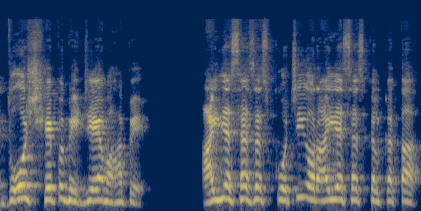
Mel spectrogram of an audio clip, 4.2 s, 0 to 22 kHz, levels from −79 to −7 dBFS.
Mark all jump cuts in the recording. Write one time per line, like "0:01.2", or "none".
none

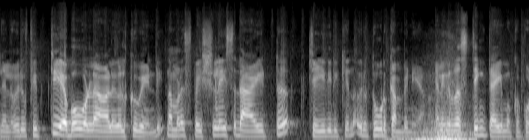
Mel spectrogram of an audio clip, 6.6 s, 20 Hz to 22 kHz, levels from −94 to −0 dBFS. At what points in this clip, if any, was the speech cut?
0:05.3

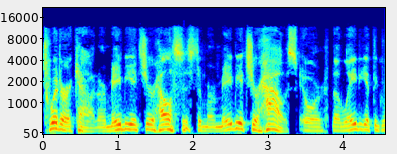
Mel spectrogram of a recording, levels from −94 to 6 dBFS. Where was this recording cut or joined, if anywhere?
0:03.5

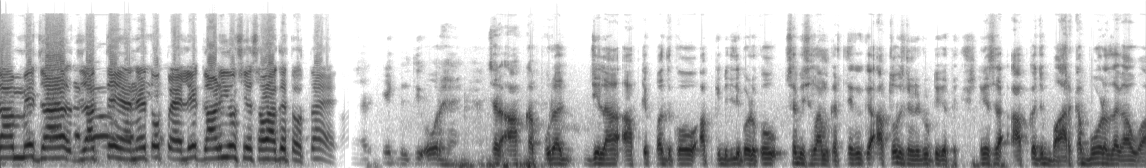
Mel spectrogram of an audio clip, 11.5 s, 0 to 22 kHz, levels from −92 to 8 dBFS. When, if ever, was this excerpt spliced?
0:03.2

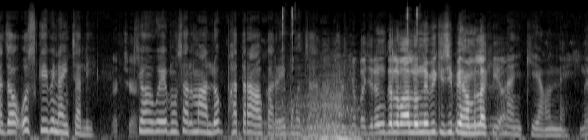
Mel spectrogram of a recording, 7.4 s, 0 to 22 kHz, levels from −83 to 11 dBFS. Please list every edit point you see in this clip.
0:04.3

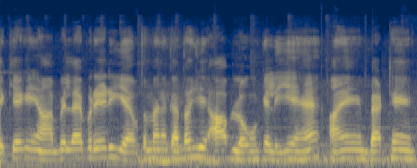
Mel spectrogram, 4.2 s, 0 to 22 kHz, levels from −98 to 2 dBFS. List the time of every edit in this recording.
0:01.4
0:03.2

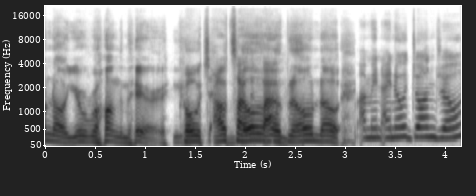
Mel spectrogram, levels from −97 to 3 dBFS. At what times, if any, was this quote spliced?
0:03.1

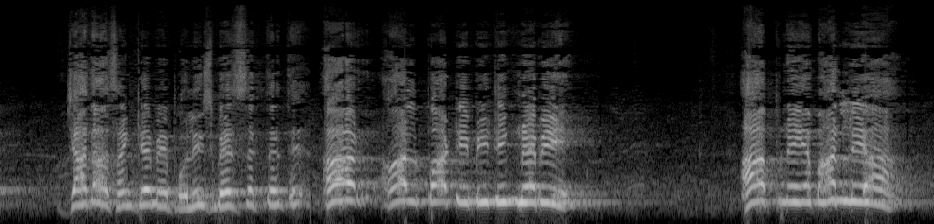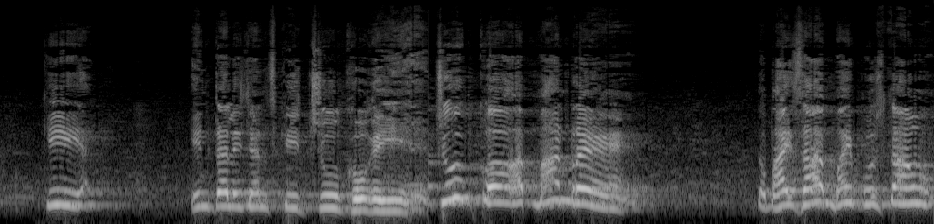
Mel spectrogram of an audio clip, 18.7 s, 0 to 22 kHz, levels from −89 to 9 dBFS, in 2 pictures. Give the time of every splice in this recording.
0:03.1
0:13.7

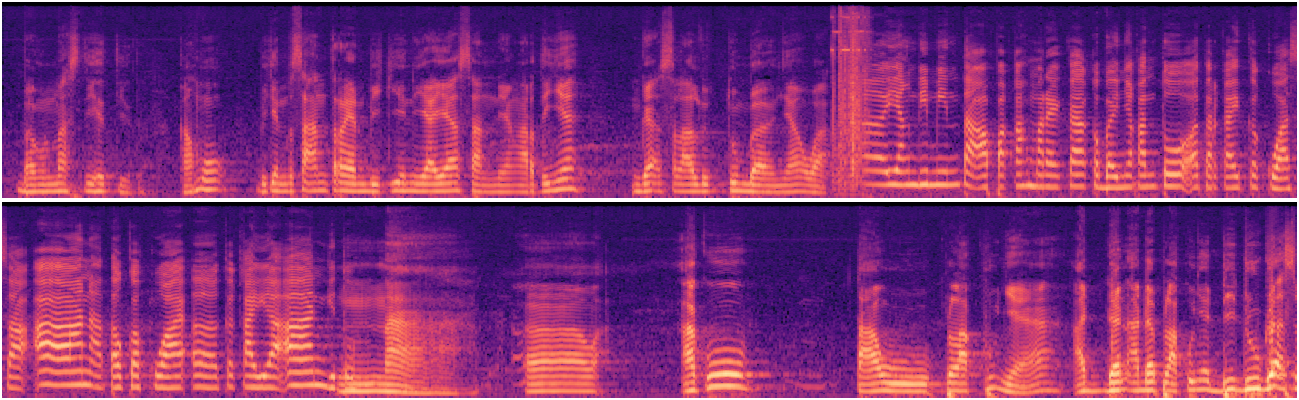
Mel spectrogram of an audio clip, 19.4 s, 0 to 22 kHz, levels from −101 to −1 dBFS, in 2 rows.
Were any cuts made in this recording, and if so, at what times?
0:06.4

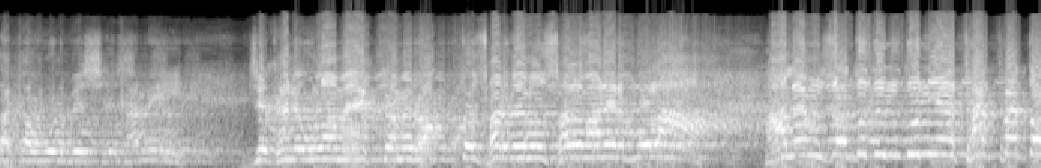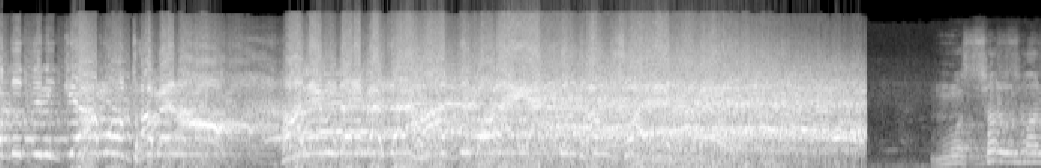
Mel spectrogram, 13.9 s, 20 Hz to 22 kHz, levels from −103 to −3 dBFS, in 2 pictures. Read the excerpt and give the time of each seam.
0:12.7

